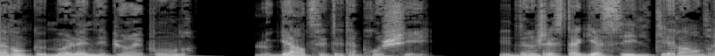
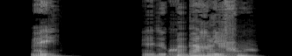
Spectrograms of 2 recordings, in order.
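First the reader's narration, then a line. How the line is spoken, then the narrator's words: Stammered. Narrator (French): balbutia l'apothicaire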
